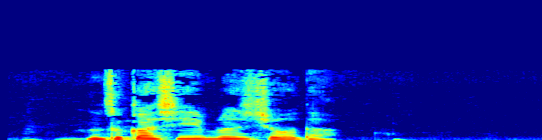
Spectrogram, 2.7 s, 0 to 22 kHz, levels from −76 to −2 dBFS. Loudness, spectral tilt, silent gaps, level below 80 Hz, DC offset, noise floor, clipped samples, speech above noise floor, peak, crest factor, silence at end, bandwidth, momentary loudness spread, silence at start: -17 LUFS; -4 dB/octave; none; -56 dBFS; under 0.1%; -62 dBFS; under 0.1%; 45 dB; -4 dBFS; 16 dB; 0.7 s; 11.5 kHz; 11 LU; 0.3 s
